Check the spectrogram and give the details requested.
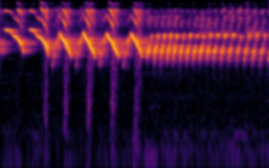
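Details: Local canary song meant to set other songbirds singing and teach contest birds: five loud downslurred whistles followed by a fast, rolling trill held to the end.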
